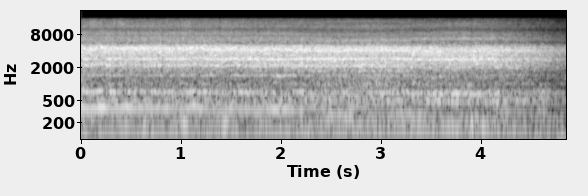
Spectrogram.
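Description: Countertop blender running steadily, puréeing cooked vegetables with cashews and water into a thick sauce. Its motor hum sags slightly in pitch and winds down near the end as it is switched off.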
